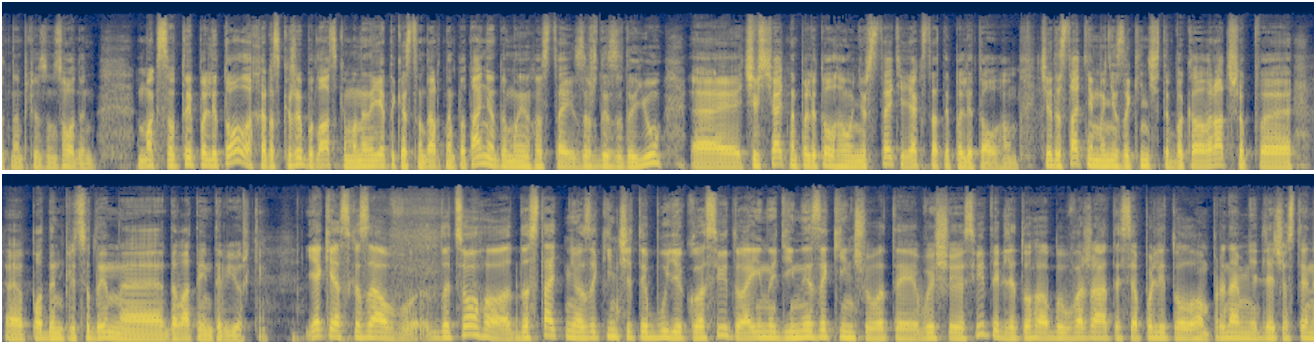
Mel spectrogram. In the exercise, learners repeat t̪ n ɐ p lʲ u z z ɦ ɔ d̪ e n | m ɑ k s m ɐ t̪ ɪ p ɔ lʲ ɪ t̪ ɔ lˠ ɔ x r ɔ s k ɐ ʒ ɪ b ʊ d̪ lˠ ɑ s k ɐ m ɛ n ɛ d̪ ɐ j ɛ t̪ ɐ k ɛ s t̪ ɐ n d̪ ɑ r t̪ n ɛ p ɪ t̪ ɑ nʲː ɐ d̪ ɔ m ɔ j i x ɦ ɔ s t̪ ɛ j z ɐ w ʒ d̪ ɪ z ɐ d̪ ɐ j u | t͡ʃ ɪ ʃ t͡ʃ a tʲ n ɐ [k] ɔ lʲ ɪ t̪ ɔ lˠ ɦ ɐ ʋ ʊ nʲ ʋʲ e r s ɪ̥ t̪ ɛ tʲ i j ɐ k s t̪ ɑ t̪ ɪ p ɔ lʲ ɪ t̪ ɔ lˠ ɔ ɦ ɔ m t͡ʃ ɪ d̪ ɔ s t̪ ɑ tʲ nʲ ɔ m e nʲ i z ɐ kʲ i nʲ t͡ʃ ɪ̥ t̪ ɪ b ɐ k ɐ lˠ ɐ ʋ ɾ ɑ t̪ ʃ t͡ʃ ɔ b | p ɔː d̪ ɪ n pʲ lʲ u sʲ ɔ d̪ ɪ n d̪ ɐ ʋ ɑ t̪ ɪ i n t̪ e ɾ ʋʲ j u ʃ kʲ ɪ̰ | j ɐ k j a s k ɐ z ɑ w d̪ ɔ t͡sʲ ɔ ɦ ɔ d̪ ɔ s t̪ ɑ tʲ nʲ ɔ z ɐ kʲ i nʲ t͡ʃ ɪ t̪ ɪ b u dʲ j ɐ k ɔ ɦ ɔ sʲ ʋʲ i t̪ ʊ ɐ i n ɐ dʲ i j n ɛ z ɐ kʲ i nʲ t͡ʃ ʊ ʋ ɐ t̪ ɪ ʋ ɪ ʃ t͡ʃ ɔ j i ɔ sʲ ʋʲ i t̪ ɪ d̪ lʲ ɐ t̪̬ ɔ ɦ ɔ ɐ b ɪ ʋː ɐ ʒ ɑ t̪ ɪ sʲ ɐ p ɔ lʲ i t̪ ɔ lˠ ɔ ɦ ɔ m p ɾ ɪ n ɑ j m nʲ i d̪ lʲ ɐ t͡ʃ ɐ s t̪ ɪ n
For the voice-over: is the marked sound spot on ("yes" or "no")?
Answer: no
